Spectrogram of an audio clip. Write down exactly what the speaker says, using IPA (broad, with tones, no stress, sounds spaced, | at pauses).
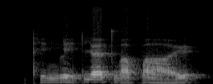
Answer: t̪ʰ i˧˥ ŋ l i˧˥ t̪ j ɛ˥ t̪ w ä˧˥ p a˨˩˦ ɪ̯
